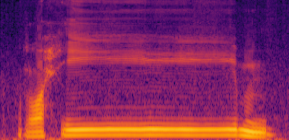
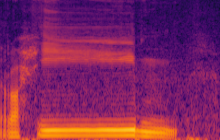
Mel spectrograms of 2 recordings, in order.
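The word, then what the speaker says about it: الرَّحِيم: আবার যদি সেই জন্য মধ্যে আরজি হলে 3 আলিফ কি হবে, রহিম, মিমটা শেষে মিমের উপর জজম হয়ে যাবে, রহিম, আর এর কারণে সেটা 3 আলিফ হবে।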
